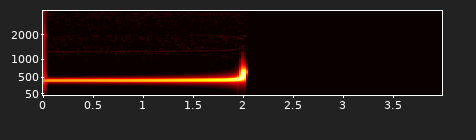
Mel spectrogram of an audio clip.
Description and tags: GW150914 template shifted
a theoretical template of the gravitational wave (with frequency shifted up 400Hz)
gravitational, pulse, simulated, wave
